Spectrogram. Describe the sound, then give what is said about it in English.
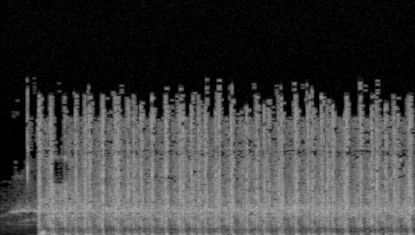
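Rapid Gatling gun fire as a sound effect: a dense, continuous stream of loud shots that keeps going for about three seconds, with no talk. “I just need to spin up the old Gatling gun.”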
